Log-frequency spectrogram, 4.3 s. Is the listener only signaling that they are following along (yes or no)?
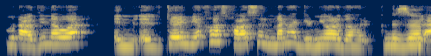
yes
